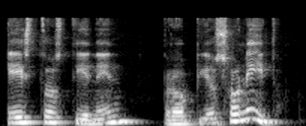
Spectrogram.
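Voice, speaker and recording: A man's voice: a little high, big pitch swings, unhurried, a little mellow. A man teaching a language lesson, patiently repeating sounds and checking in with his students. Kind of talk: classroom lesson.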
